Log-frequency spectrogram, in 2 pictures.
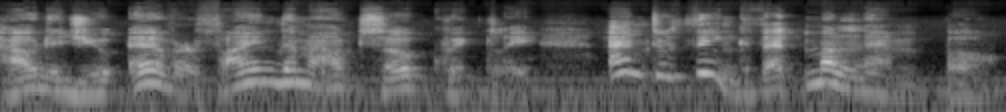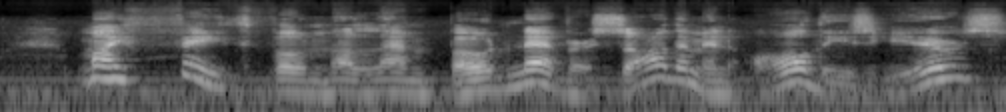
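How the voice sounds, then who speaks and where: Someone speaks in a put-on character voice at a fairly slow pace, with very wide pitch swings and clear background noise. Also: man, fairly high pitch for a man. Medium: read story.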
